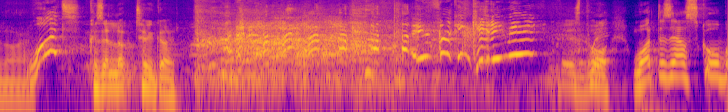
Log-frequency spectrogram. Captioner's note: laughter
